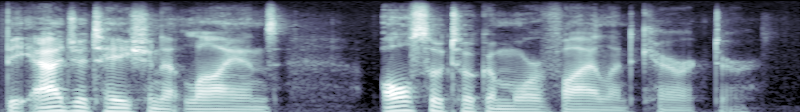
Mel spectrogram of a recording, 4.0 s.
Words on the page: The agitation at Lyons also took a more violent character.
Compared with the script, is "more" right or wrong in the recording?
right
